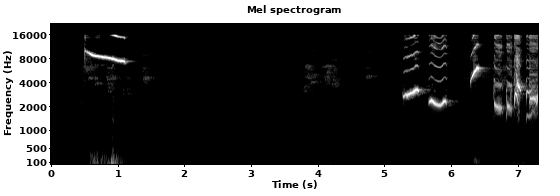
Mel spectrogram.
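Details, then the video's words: Orange-headed thrush male in full song, meant to draw answers from other birds: a single thin descending whistle, a pause, then a quickening string of whistled notes and chattering chirps. "SUITAN ANIS KEMBANG JANTAN DAN PANCINGAN ANIS KEMBANG GACOR"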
